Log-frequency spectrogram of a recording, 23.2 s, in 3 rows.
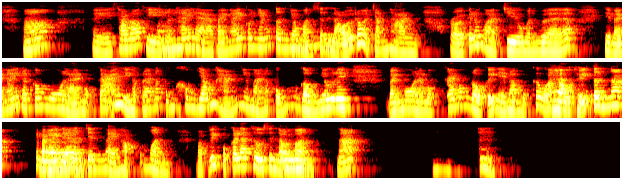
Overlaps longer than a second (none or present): none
